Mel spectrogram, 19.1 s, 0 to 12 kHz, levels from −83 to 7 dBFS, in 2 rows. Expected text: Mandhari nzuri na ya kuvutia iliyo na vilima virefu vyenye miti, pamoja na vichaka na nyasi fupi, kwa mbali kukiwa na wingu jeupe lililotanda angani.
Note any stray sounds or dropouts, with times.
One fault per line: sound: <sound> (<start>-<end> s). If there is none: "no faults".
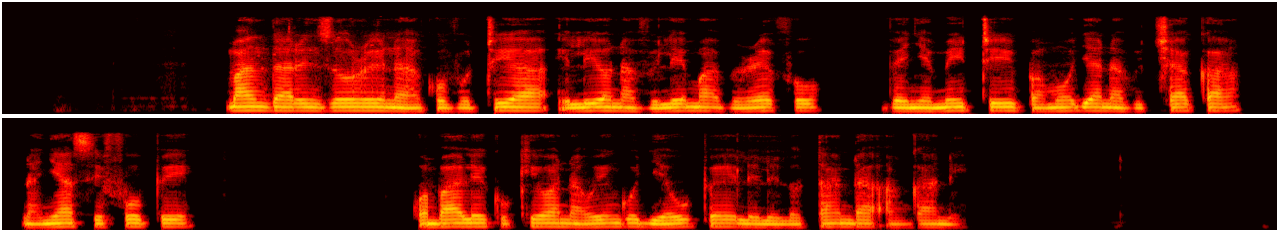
no faults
